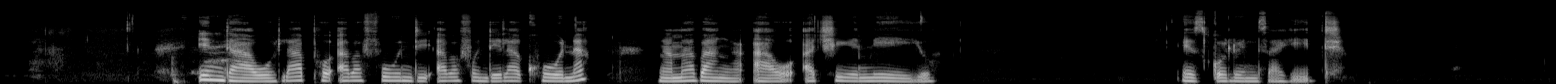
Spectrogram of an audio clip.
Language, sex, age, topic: North Ndebele, male, 25-35, education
